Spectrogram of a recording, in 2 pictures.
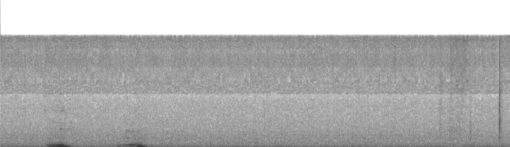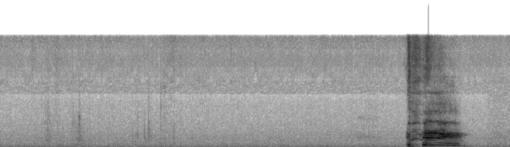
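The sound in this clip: Coughing from smoking a strong cigar: two brief, low throat-clearing coughs, then a long quiet stretch, and finally one loud, harsh cough burst.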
